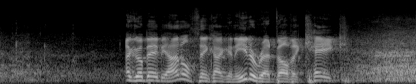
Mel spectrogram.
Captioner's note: audience laughing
